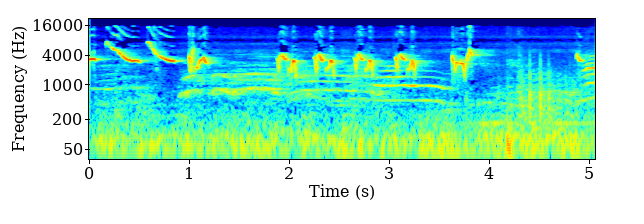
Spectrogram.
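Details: Canary song for prompting other canaries to sing: clear downslurred whistles, then a run of sharp clipped notes with a lower warbling tone beneath, ending in brief chirps.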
